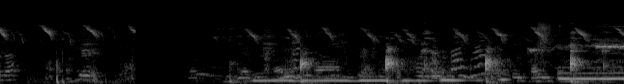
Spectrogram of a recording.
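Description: Chickens clucking and giving many quick, high, falling chirps, over short rustles of rice straw being turned. The sound cuts out for about half a second near a second and a half in.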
